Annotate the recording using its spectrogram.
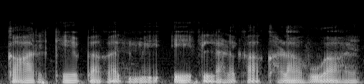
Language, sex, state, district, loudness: Hindi, male, Madhya Pradesh, Bhopal, -18 LUFS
